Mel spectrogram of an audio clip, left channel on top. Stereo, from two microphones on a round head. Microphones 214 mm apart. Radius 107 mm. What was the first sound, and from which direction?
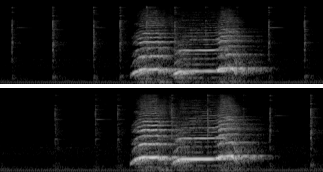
A scream, 60° right (ahead or behind).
